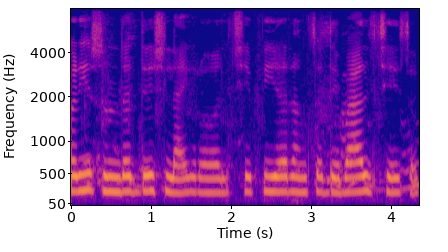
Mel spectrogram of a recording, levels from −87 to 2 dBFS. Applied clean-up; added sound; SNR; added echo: none; none; none; none.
